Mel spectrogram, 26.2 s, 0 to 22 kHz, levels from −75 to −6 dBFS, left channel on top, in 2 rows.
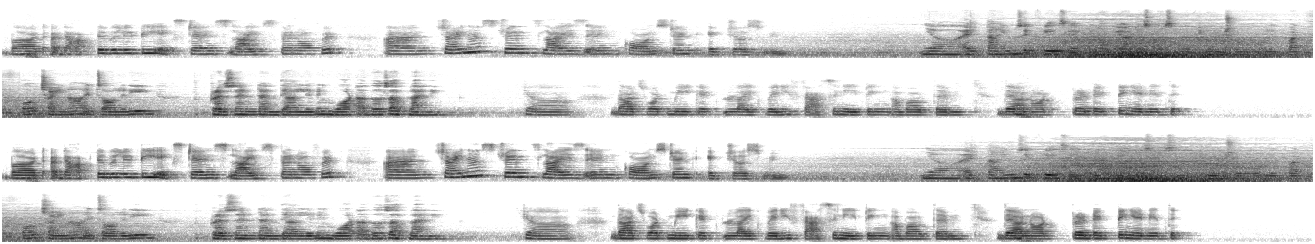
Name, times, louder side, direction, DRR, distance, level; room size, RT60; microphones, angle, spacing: voice 1, 0.0-3.4 3.8-7.9 18.3-24.9, right 4 dB, 60° right, 0.6 m, -24 dB
sound 1, 5.5-5.6 5.9-6.0 6.2-17.7, equal, 25° right, 1.1 m, -25 dB
voice 2, 9.2-14.8 15.2-17.5 23.2-23.4, left 1 dB, 55° left, 1.0 m, -22 dB
4.6 x 2.3 x 4.5 m
head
